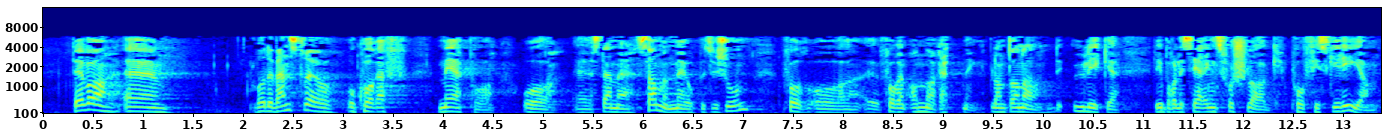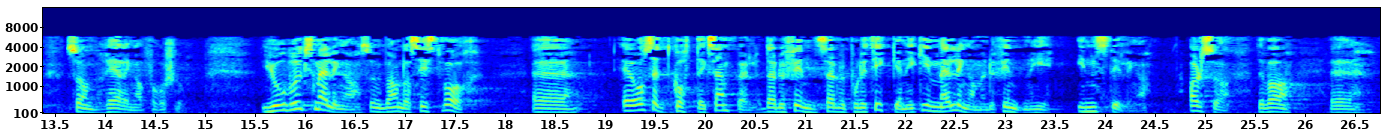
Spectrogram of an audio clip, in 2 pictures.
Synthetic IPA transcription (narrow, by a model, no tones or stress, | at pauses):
d̪̥ɛʋɑɾ | boːd̪əʋɛnst̪ɾəɔɔkʰoːæɾɛfmɛpʰɔ | ɔst̪ɛmːəsɑmːənmɛʊpʊsɪʂuːnn̩fɔɾɔfɔːɾɛɪnɑnːɑɾɛt̪nɪŋb̥lɑnt̪ɑːnɑʉːliːkəlɪbəɾɑlɪseːɾɪŋsfɔʂɭɑːɡpʰɔfɪskəɾiːənsɔmɾɛjeːɾɪŋɑfoːɾəʂlṵː | juːɾbɾʉːksmɛlːɪŋɑsɔmʋɪbəhɑnd̪lɑsɪst̪ʋoːɾ | ɛɾɔsːɔɛt̪ɡɔt̪ːɛksɛmpəld̪æɖʉfɪnːsɛlʋəpʰʊlɪt̪ʰɪkːənɪkːəɪmɛlːɪŋɑmɛnd̪ʉfɪnːəd̪ɛn̩ɪ | ɪnst̪ɪlːɪ̰ŋɑ̰ | ɑlsɔd̪̥ɛʋɑɾ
